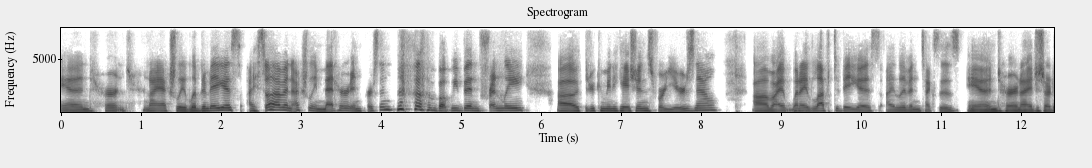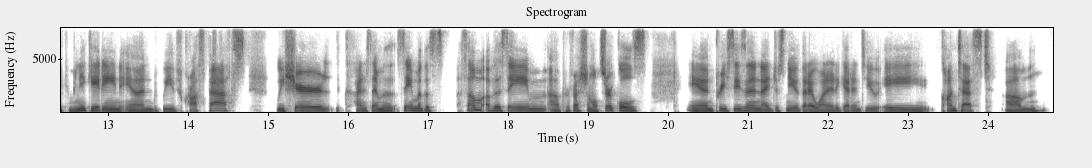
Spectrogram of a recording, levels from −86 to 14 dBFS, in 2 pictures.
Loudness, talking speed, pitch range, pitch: -17 LUFS, 180 wpm, 155-185 Hz, 165 Hz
